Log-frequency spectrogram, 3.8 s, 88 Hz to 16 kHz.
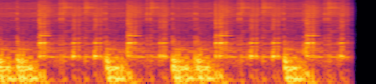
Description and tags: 3 ca amen
time stretched amen break
dnb, jungle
